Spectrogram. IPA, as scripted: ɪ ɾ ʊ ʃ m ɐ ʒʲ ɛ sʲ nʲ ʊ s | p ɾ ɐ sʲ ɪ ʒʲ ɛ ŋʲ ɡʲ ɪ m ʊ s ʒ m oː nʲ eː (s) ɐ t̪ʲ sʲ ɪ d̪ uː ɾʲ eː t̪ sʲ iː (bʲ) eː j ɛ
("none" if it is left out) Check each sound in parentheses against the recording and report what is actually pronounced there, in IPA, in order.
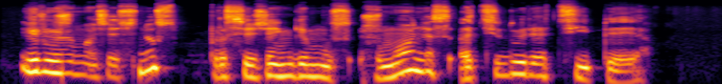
s, pʲ

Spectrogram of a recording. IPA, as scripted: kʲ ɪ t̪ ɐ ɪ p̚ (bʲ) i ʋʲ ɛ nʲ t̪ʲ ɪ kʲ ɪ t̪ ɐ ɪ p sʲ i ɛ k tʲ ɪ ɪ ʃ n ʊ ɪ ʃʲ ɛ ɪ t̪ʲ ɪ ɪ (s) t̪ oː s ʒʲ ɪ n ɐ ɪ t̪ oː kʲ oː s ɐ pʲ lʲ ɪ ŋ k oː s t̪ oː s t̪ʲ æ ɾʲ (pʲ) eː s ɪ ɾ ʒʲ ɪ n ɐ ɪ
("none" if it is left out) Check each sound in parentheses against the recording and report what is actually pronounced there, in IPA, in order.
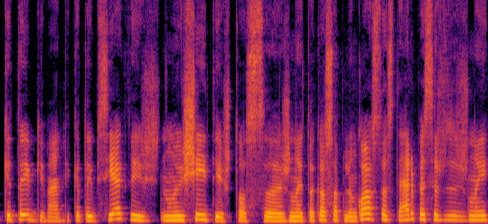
ɡʲ, ʃ, pʲ

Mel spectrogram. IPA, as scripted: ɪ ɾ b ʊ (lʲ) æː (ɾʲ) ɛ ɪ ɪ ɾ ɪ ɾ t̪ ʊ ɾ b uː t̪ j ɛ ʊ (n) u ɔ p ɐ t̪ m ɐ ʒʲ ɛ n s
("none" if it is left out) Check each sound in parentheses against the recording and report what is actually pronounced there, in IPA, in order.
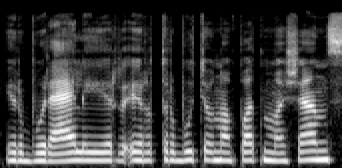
ɾʲ, lʲ, n

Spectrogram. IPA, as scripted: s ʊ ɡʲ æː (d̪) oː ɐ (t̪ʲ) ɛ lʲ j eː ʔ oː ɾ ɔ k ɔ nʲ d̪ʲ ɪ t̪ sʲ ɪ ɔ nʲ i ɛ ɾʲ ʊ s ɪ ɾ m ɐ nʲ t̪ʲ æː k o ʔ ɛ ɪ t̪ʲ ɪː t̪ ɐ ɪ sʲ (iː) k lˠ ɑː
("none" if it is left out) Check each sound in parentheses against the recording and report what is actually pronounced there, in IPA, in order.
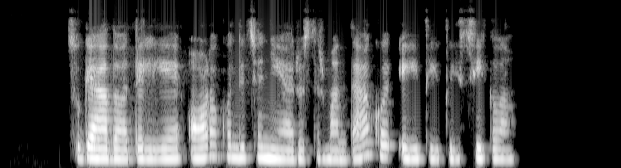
d̪, t̪ʲ, iː

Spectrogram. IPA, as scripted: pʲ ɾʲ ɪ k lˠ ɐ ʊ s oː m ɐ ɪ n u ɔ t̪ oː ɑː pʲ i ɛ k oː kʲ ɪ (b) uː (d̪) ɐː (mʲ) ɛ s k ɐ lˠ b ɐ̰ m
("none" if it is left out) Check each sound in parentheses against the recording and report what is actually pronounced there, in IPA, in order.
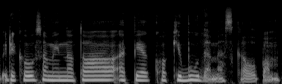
b, d̪, mʲ

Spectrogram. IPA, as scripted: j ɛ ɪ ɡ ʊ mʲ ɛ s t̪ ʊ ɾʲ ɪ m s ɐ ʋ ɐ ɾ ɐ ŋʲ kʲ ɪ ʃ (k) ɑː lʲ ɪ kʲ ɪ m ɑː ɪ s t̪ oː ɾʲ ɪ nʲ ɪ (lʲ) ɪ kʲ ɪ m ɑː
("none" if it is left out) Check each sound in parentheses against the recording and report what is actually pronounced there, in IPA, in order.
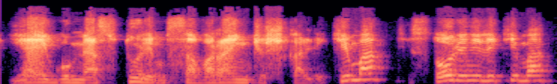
k, lʲ

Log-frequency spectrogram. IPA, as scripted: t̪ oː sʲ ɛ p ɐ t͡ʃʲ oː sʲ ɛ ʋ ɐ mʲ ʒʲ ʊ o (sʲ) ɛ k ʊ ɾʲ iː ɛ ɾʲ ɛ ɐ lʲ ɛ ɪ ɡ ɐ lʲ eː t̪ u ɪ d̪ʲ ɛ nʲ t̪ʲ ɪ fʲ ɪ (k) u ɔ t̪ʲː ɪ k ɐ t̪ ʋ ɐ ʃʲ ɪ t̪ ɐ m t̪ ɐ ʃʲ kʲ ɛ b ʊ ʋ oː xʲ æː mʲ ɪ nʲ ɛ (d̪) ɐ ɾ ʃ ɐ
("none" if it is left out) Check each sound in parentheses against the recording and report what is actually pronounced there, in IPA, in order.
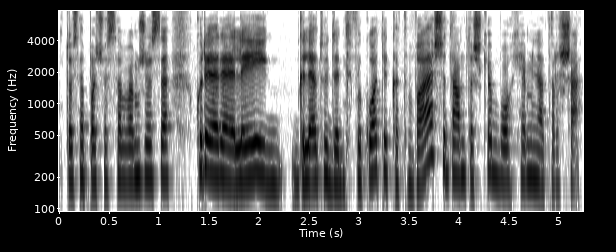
sʲ, k, t̪

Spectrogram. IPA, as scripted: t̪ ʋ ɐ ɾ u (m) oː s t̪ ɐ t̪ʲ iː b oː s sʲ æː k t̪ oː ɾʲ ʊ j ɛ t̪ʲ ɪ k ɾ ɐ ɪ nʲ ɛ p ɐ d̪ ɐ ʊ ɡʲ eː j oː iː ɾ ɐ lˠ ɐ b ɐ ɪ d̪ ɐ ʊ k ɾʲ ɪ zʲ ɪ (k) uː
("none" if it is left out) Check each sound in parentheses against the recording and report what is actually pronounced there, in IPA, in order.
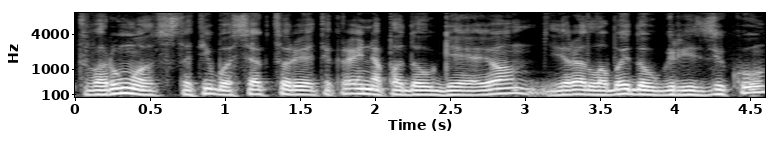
m, k

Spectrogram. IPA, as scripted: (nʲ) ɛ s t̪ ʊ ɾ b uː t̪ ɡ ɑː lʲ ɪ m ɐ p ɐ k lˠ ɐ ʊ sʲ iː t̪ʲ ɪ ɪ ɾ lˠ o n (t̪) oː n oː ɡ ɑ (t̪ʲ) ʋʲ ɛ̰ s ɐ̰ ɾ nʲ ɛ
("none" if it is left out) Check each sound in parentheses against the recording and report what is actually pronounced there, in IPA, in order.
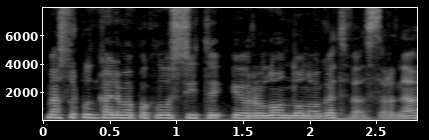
mʲ, d̪, t̪ʲ

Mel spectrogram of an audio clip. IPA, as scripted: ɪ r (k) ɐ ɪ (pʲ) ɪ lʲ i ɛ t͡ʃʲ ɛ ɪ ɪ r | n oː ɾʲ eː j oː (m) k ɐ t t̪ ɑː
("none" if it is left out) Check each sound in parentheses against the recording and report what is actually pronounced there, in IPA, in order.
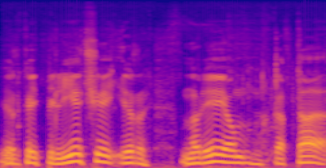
k, pʲ, m

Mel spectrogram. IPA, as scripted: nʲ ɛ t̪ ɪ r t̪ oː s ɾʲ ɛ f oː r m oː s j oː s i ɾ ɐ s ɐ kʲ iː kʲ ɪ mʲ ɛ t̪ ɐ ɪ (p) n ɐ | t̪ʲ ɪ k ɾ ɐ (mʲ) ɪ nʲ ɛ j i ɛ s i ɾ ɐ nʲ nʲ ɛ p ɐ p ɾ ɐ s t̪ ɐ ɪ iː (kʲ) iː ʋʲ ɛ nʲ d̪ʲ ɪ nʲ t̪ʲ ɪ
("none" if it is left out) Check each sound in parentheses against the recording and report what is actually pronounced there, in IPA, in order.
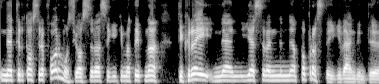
p, none, ɡʲ

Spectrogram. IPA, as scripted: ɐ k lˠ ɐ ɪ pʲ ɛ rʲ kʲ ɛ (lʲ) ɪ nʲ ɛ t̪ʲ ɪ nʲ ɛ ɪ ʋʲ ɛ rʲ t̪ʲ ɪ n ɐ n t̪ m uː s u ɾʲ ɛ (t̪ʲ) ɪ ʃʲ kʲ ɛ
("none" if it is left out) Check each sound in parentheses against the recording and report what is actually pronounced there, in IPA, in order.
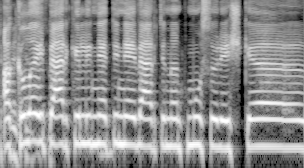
lʲ, none

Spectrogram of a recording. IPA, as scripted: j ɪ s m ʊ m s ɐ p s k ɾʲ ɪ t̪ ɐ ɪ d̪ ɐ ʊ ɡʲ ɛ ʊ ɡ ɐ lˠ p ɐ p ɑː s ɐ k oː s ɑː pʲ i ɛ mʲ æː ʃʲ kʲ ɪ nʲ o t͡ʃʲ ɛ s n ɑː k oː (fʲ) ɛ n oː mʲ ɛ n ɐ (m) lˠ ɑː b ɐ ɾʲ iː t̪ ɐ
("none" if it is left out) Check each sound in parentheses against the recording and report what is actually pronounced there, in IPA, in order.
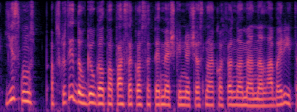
fʲ, none

